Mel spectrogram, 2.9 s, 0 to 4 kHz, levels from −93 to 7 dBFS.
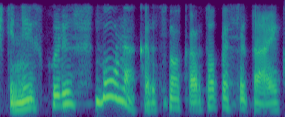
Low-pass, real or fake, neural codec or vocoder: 3.6 kHz; fake; codec, 44.1 kHz, 2.6 kbps, SNAC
